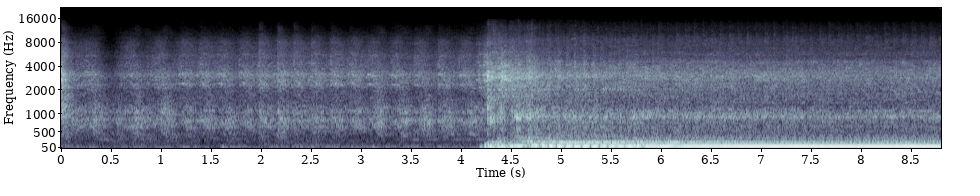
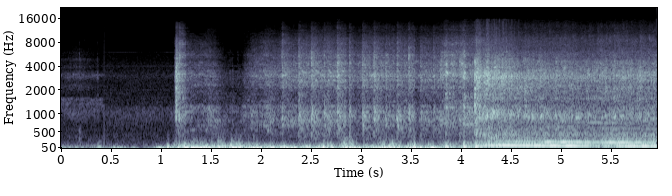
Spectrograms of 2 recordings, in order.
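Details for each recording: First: Mercedes E55 engine, very first start after a rebuild and AEM FIC adjustment: several seconds of cranking, then it catches with an uneven, lumpy rhythm before settling to a steadier idle; rough start, which the owner blames on air in the fuel lines. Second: Mercedes E55 V8 after full engine rebuild, first start-ups: cranks briefly, runs rough a few seconds then settles to steady even idle; normal idle.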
